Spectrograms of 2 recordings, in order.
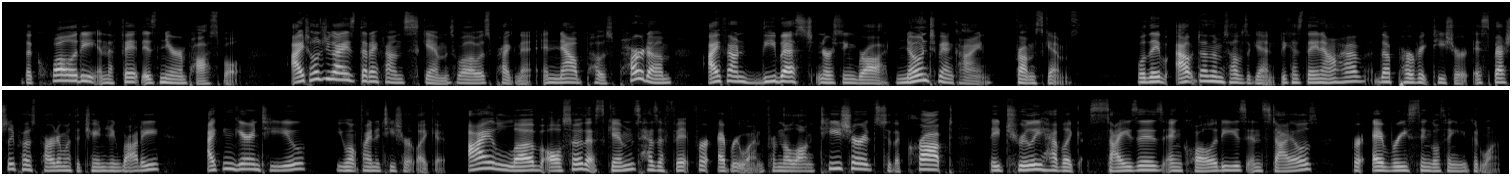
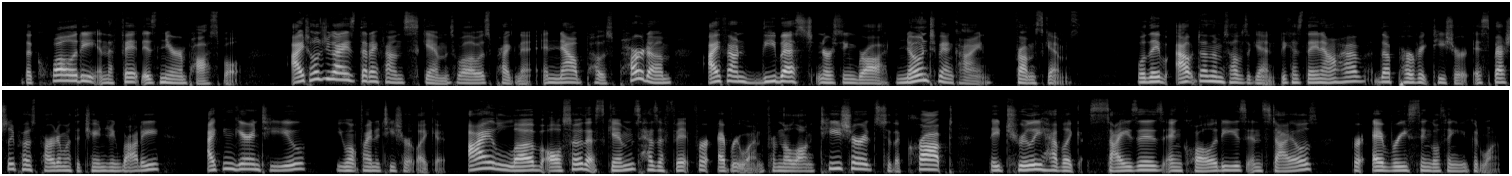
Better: neither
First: none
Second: none

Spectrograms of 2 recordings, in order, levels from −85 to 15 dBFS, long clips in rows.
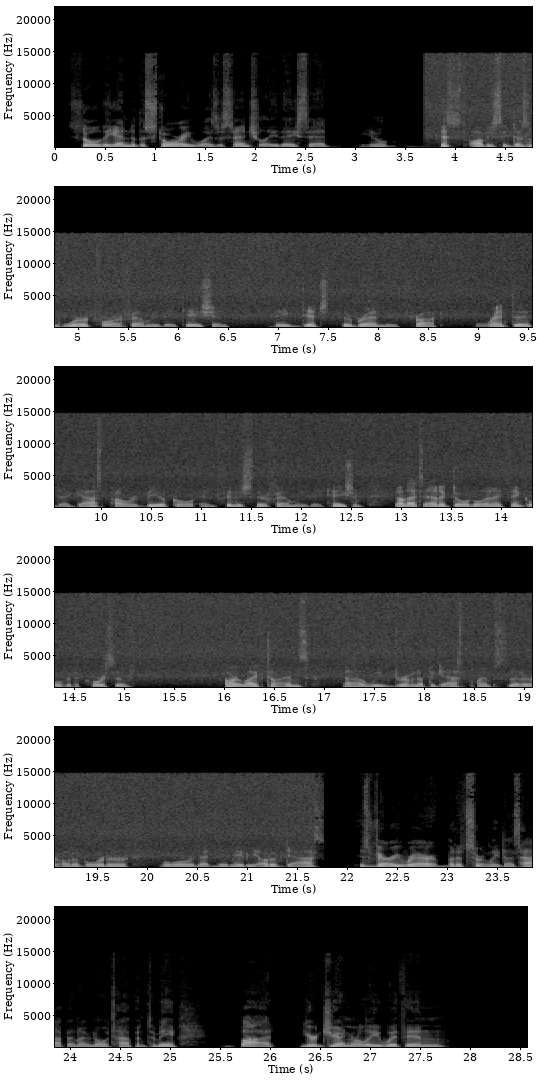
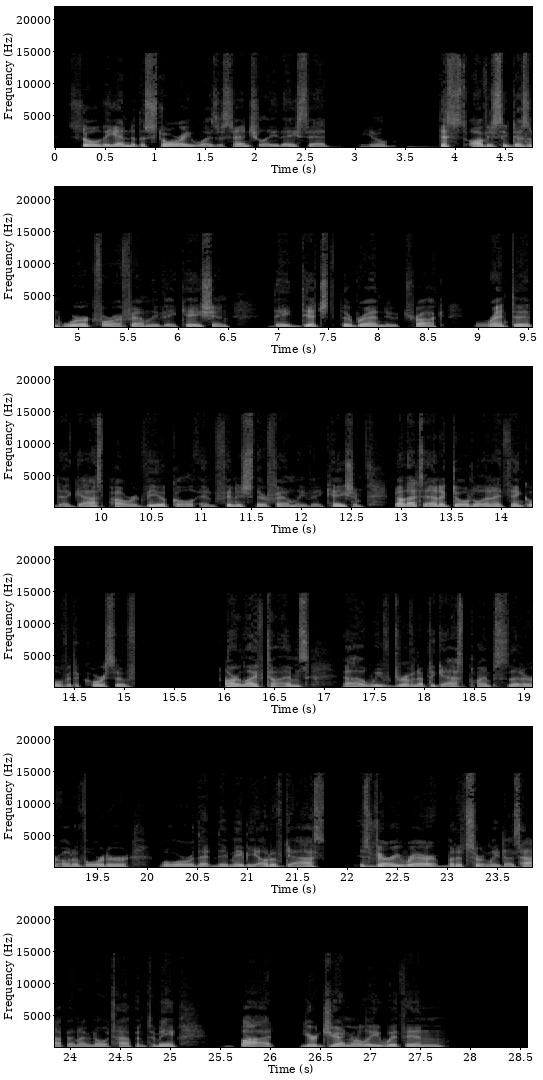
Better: second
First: hiss; noticeable; from 3.5 to 22 s; 15 dB below the speech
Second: none

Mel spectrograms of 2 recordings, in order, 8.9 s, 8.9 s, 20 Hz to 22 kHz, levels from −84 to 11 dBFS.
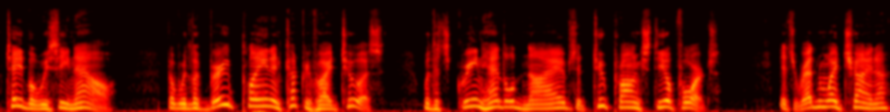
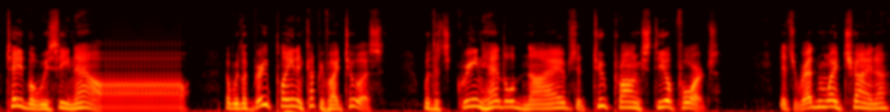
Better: first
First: none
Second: audio freezing; at 1 s for 1 s

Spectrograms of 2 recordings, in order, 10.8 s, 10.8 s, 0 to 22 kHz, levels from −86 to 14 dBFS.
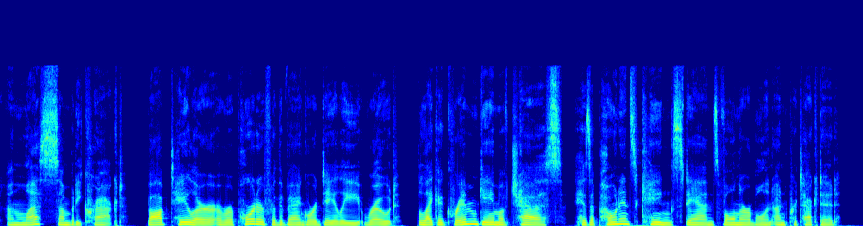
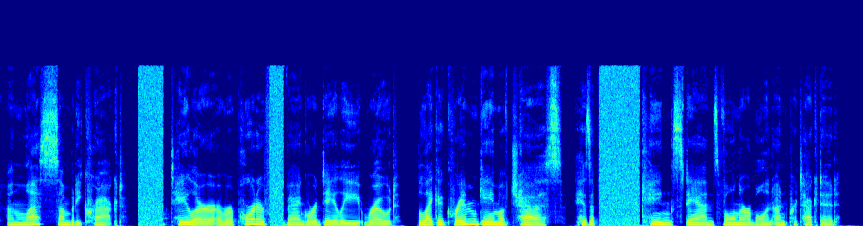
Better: first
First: none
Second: audio cutting out; filled with static; at 1.5 s, at 3.5 s and at 7.5 s for 0.5 s

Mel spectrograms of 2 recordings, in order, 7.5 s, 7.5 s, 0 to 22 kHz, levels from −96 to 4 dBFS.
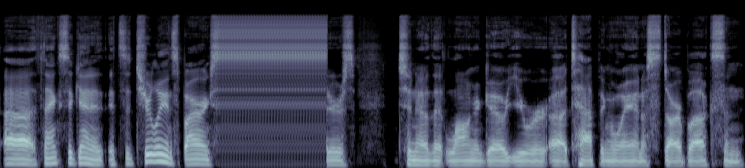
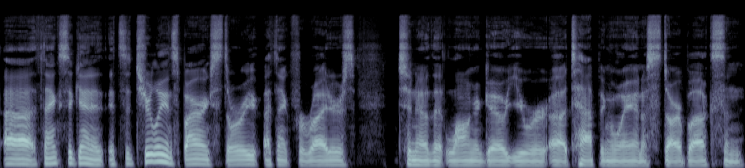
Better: second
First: audio freezing; at 2 s for 1 s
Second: none

